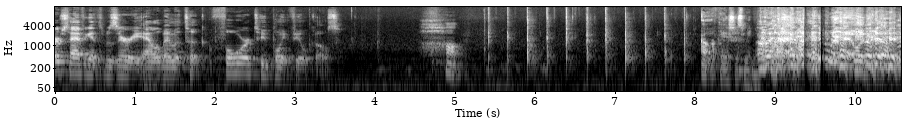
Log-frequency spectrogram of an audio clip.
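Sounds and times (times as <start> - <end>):
speech: 0.0 - 3.6, 4.6 - 5.2, 8.1 - 10.5
hands clapping: 5.4 - 8.2
laughter: 8.8 - 10.5.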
